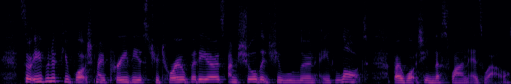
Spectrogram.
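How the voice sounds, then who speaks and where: Someone with a New Zealand accent speaks at a fairly quick pace in a very clean recording with a silent background. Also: woman, fairly high pitch for a woman, ordinary pitch variation. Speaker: online business educator. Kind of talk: tutorial.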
